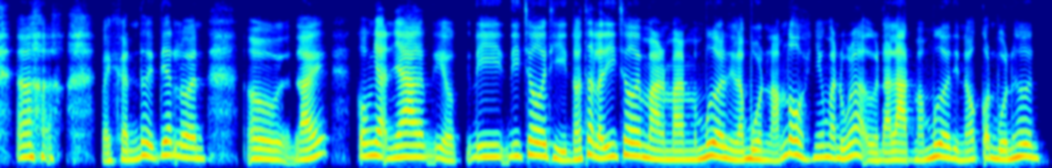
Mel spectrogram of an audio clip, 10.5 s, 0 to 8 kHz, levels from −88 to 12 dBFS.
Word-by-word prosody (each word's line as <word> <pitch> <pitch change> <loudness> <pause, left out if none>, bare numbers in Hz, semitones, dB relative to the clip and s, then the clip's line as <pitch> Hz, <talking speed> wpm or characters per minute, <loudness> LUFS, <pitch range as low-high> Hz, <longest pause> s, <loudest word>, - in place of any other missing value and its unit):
Ờ. 205 +2 0 0.7
Phải 135 +1 -5
khấn 155 +3 -4
thời 225 -4 +2
tiết 240 +5 +1
luôn. 195 -5 -1 0.4
Ừ, 165 -3 -1
đấy, 195 +12 0 0.3
công 220 +1 -1
nhận 215 -6 +1
nha, 205 +1 +3
kiểu, 165 -7 -3
đi 210 +2 -2
đi 220 +1 -4
chơi 230 -1 +3
thì 170 -7 -1
nói 160 +3 -1
thật 245 - +2
là 180 - +2
đi 210 +3 +1
chơi 230 -1 +3
mà 170 -5 +1
mà 155 0 0
mà 155 +1 -3
mưa 205 +2 +5
thì 175 - 0
là 150 -1 0
buồn 165 -3 +2
lắm 165 - -2
rồi, 245 -6 +3
nhưng 200 +1 -2
mà 190 - -1
đúng 180 +2 0
là 235 +1 0
ở 145 -8 -3
Đà 145 0 -2
Lạt 150 -1 +2
mà 150 - -4
mưa 200 +3 +3
thì 170 - -2
nó 155 +3 -4
còn 185 +1 -3
buồn 160 0 +1
hơn. 210 -1 +2
185 Hz, 250 wpm, -23 LUFS, 160-210 Hz, 0.7 s, mưa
